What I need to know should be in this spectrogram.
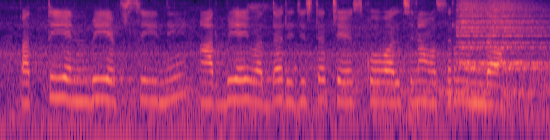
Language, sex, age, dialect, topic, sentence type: Telugu, female, 18-24, Telangana, banking, question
